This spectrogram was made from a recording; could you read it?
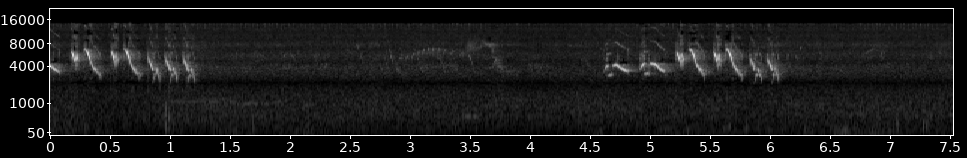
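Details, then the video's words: Yellow-bellied Seedeater singing two bursts, each just over a second of fast, high, twittering notes, with a few seconds of quiet between them. "COLEIRO BAIANO GREGO"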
